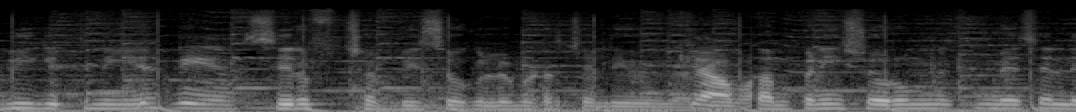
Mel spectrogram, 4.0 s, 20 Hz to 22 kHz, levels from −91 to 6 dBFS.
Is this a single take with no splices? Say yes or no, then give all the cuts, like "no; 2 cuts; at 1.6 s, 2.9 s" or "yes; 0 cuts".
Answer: no; 1 cut; at 2.8 s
